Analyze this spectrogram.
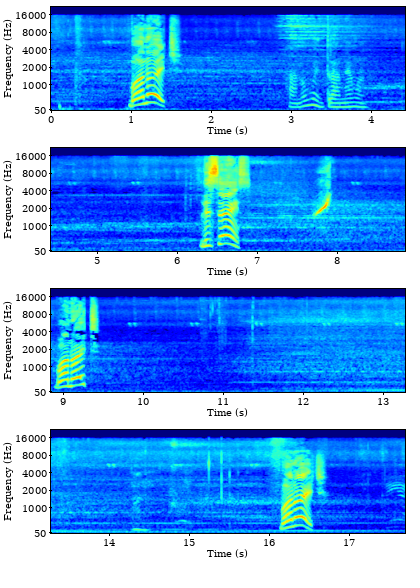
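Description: A man close by calls out in short, loud, rising and falling cries.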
